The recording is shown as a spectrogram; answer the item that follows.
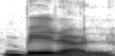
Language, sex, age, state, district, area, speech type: Bengali, female, 30-45, West Bengal, Purba Medinipur, rural, read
